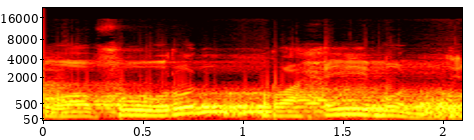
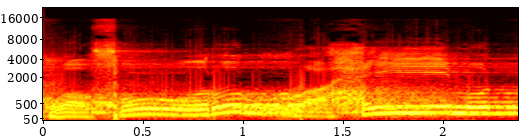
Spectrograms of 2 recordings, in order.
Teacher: Tanwin bertemu ra harus diidghamkan, harus dimasukkan tanwinnya, ghafurur rahimun. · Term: idgham bila gunnah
